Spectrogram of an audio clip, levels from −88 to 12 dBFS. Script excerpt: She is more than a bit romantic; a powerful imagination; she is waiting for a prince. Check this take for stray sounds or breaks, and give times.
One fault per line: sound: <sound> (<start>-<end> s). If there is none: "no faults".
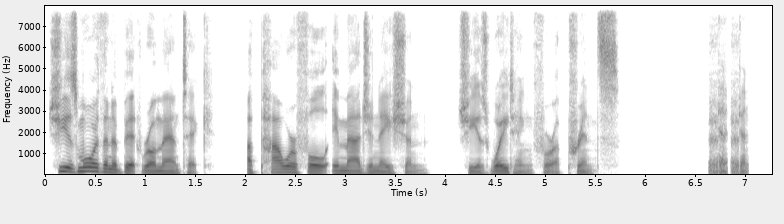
sound: laugh (6.6-7.0 s)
